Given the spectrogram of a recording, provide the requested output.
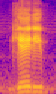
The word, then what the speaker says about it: Giedi: The word is pronounced as it is spelled. Giedi.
